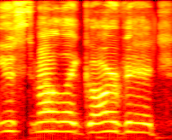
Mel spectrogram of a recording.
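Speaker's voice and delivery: put-on yell. Retelling yelling an insult at a wrestler: imitating own past yell. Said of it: "I yelled out to him".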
